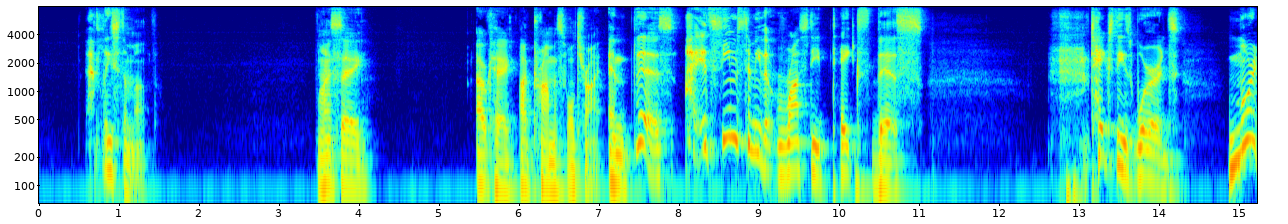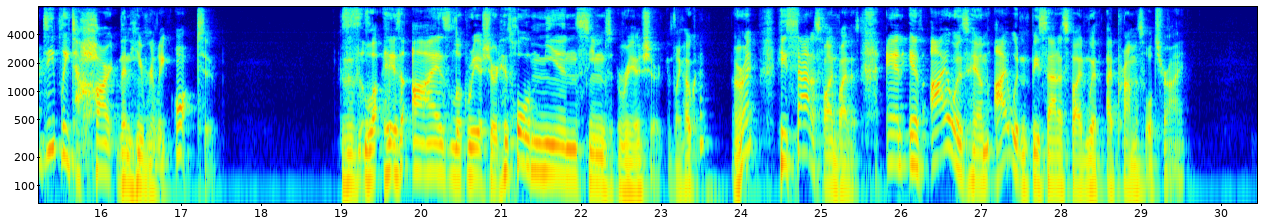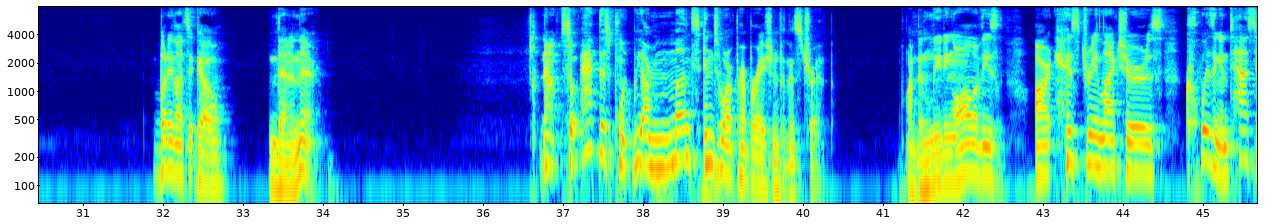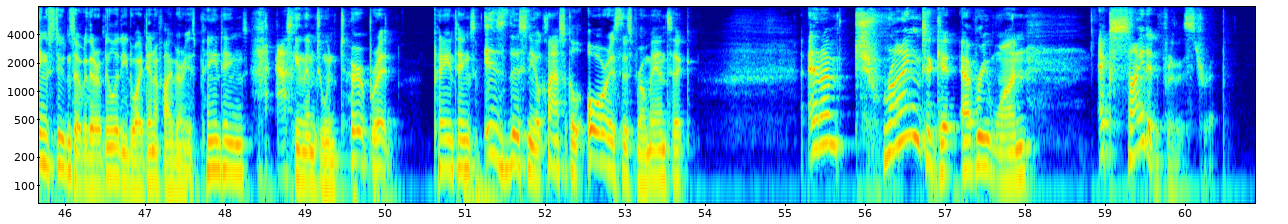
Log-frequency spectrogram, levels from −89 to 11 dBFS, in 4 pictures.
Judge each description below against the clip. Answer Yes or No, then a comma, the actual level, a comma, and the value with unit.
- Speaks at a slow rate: Yes, slow, 130 wpm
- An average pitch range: No, wide, 8.8 semitones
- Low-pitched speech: Yes, low, 105 Hz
